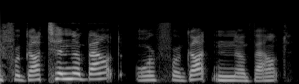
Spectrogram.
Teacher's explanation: the word about attaches to the word forgotten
